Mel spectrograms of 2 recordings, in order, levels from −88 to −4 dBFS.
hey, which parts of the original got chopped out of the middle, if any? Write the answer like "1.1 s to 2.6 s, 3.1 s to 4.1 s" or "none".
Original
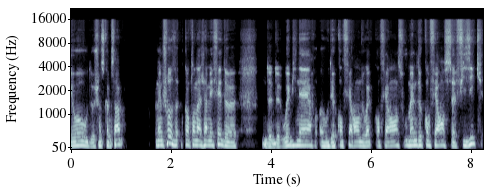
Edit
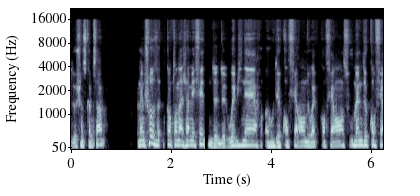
3.0 s to 3.8 s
